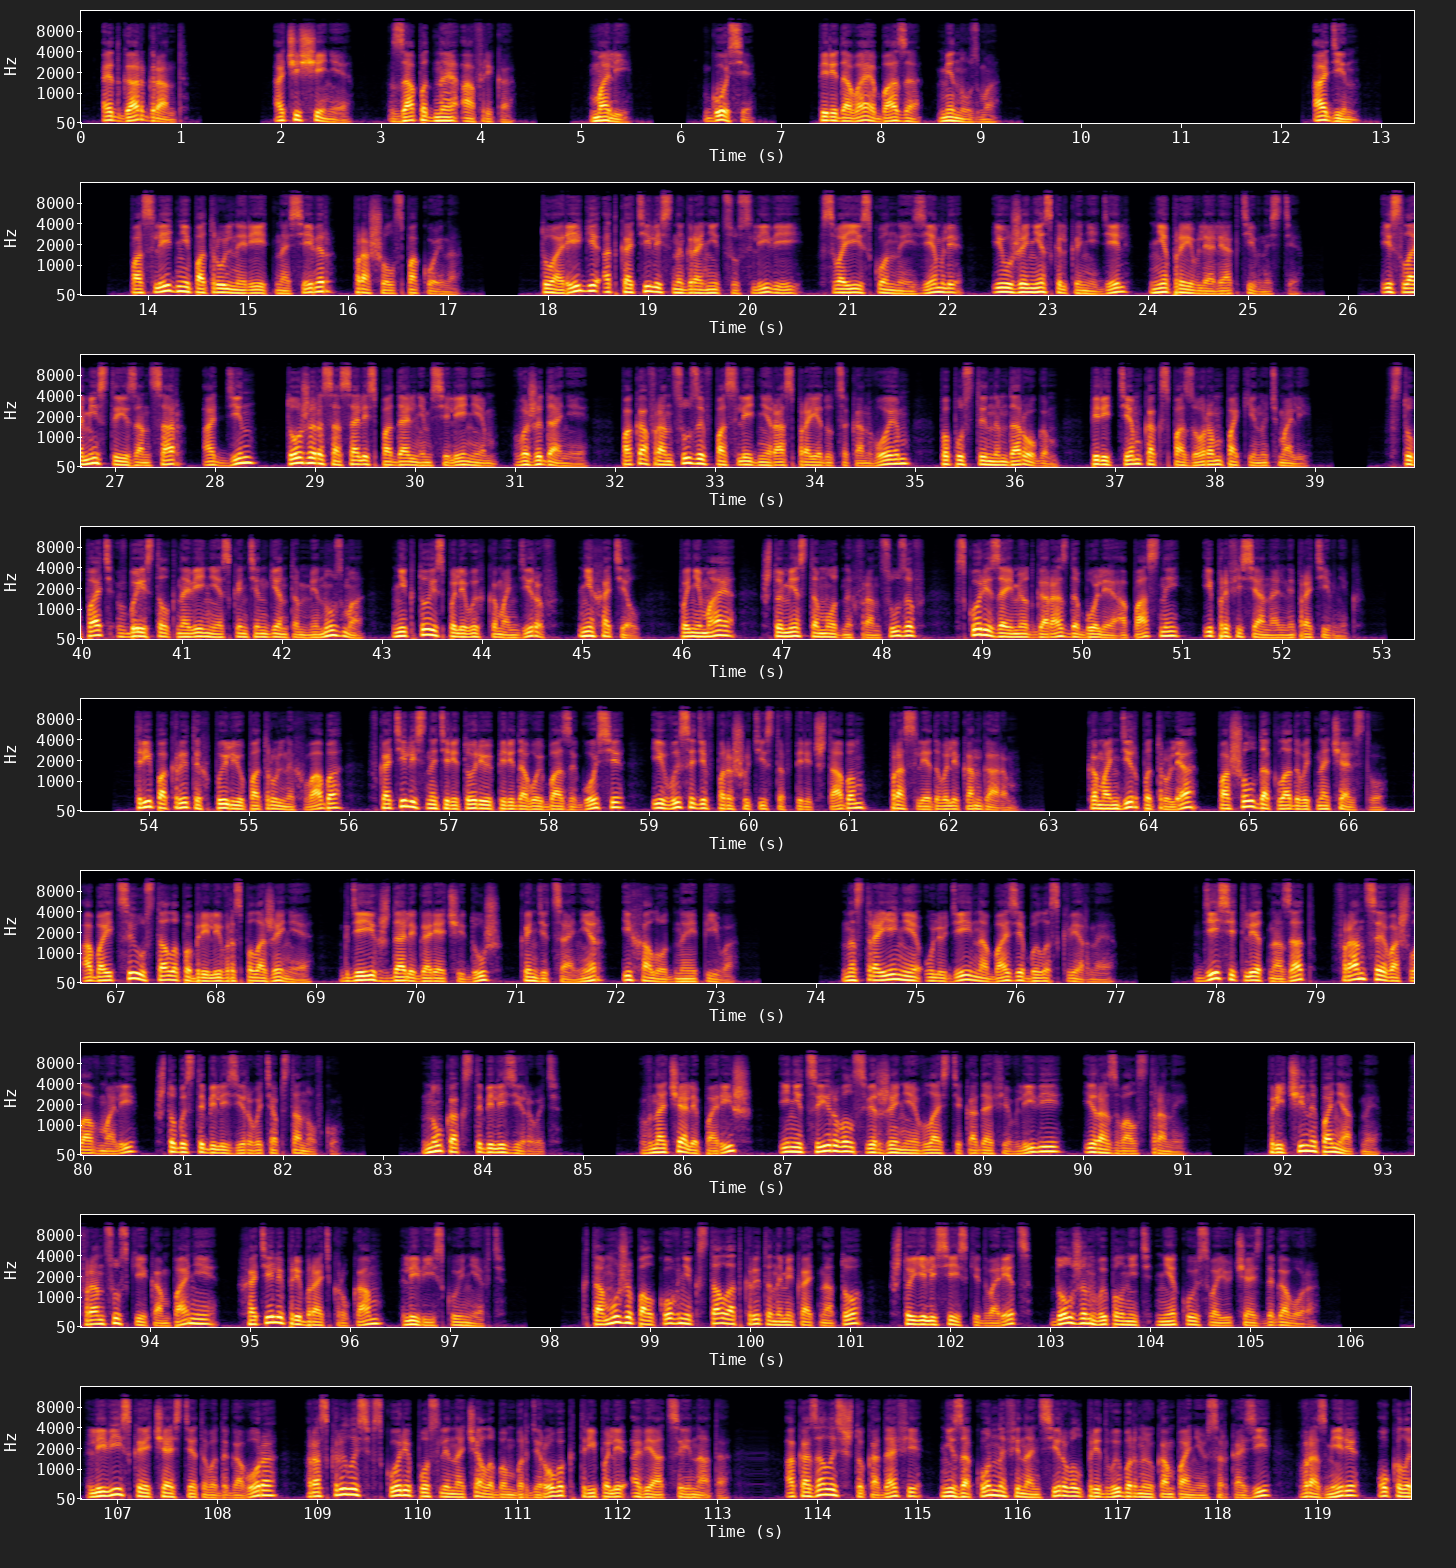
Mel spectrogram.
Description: Аудиокнига Очищение | Библиотека аудиокниг
Aудиокнига Очищение Автор Эдгар Грант Читает аудиокнигу Авточтец ЛитРес.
